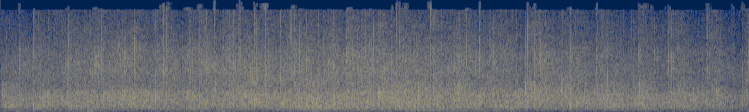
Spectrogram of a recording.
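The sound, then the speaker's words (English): An audience at a church service applauds its musicians, violinist and choir steadily for several seconds, a dense, even wash of many hands clapping at a constant loudness with no voices standing out. “our musicians, our violinist, our choir, and I think the Lord wouldn't mind if you gave them a round of applause.”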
